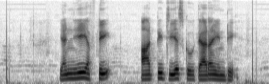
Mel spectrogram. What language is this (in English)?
Telugu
